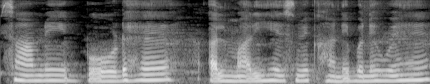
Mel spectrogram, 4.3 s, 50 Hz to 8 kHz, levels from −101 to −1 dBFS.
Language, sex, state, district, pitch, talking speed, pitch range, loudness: Hindi, female, Maharashtra, Gondia, 185 Hz, 155 wpm, 170-195 Hz, -19 LUFS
